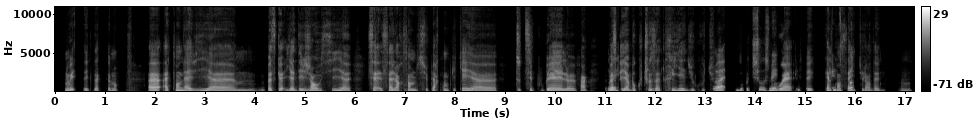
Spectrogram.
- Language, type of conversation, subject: French, podcast, Quelle action simple peux-tu faire au quotidien pour réduire tes déchets ?
- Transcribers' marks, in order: none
